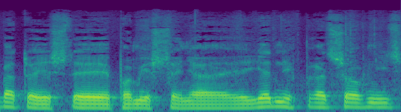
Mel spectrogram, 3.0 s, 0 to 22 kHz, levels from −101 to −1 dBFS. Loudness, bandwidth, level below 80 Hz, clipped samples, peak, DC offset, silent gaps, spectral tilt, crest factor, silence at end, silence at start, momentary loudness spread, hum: -22 LUFS; 14 kHz; -56 dBFS; under 0.1%; -6 dBFS; under 0.1%; none; -7 dB/octave; 14 dB; 0 s; 0 s; 6 LU; none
